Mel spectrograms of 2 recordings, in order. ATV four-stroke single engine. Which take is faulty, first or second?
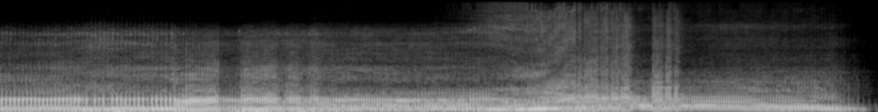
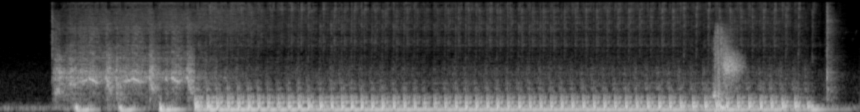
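second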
